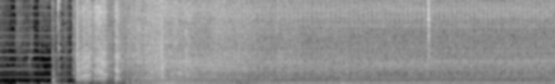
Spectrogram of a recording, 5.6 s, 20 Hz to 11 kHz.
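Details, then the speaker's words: 1988 Toyota 4x4 van, 30 years old, chasing an engine whine by removing one belt at a time, with the water pump belt off: short crank, then a steady idle with no whine; power steering pump ruled out, water pump suspected. "no wine and totally quiet all right so it's not in my engine it's not the power steering pump"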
